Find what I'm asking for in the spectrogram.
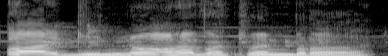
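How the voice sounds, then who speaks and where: A man's voice: a little high, big pitch swings, moderate pace, muffled recording, faint music behind. A man voicing an earnest male teammate in a fan-made cartoon, explaining plainly and taking charge.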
